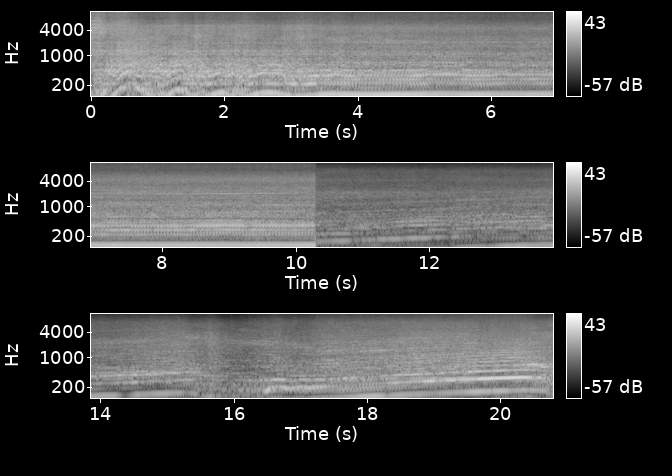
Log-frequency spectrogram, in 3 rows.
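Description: Turbocharged 3.4-litre 2JZ inline-six in a Toyota GR86 running on a chassis dyno: revs rise and fall unevenly for a couple of seconds, then hold at a steady speed. About ten seconds in the level drops abruptly, and over the last few seconds the engine climbs steadily in revs.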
